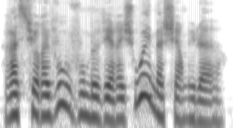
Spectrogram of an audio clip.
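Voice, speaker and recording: A woman reader voicing a grand, generous stage tragedienne who talks briskly and commandingly in an audiobook. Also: low-pitched, lively intonation, warm tone.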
